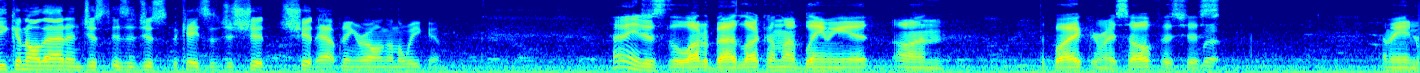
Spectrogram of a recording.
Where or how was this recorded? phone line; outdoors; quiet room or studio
outdoors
